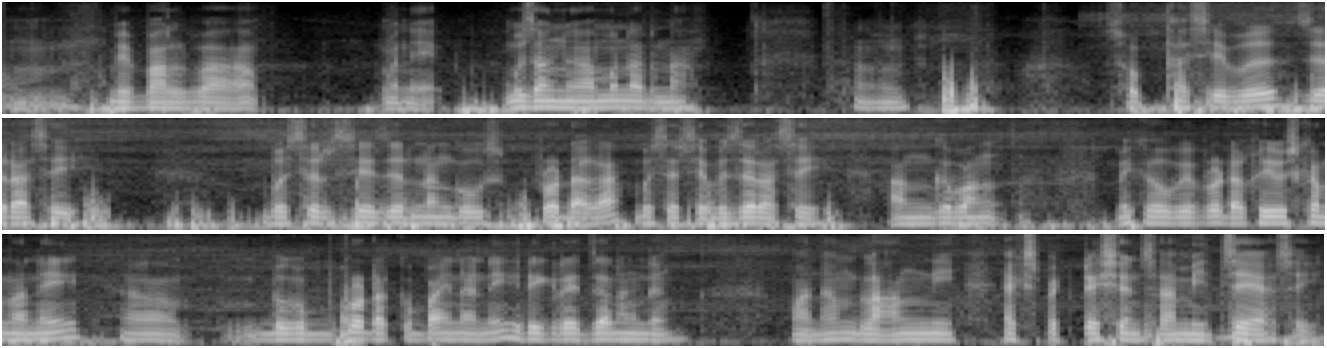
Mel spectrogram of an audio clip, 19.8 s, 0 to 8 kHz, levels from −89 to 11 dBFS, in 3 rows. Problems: low volume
